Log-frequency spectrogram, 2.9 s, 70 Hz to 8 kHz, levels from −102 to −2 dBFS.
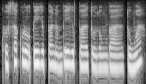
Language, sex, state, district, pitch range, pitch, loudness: Garo, female, Meghalaya, North Garo Hills, 180-225 Hz, 205 Hz, -15 LUFS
